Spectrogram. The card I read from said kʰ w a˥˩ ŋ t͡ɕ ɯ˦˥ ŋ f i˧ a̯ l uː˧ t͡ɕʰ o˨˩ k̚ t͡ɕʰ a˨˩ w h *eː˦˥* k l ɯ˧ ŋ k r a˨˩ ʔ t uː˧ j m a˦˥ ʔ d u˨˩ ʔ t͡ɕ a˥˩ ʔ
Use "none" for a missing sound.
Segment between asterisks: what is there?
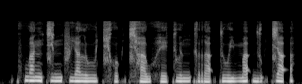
eː˨˩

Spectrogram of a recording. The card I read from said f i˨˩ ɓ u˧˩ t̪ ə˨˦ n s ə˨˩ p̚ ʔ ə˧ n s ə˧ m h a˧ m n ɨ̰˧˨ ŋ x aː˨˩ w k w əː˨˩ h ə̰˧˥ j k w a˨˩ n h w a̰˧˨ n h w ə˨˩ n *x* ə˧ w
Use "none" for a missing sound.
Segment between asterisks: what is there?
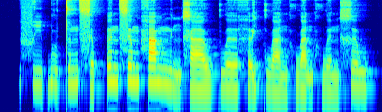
x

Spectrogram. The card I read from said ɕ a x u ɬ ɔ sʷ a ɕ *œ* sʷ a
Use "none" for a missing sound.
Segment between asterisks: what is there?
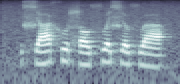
œ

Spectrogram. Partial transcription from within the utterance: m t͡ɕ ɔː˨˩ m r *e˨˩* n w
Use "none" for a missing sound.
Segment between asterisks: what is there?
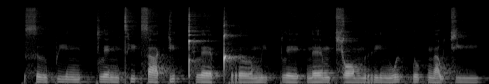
i˨˩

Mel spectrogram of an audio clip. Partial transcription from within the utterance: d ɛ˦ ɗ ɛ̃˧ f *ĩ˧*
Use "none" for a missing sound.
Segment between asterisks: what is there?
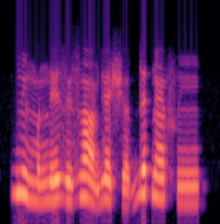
ĩ˧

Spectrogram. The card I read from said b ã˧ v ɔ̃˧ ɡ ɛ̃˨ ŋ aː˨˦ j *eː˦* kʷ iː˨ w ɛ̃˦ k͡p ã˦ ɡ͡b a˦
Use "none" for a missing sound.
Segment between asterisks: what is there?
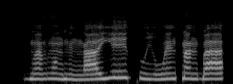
eː˦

